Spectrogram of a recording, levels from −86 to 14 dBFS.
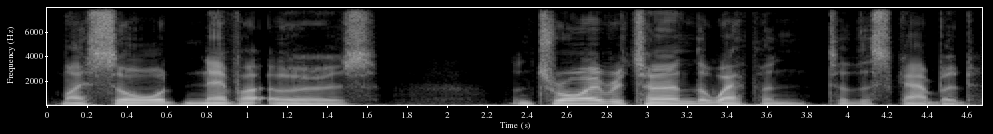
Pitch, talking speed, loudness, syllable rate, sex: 105 Hz, 155 wpm, -19 LUFS, 4.5 syllables/s, male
